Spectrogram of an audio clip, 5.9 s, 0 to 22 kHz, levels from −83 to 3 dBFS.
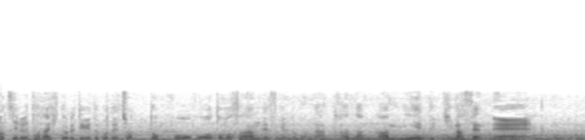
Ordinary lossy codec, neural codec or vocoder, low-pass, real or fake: none; none; none; real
